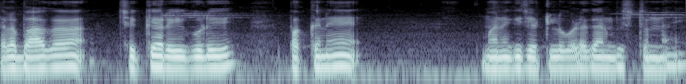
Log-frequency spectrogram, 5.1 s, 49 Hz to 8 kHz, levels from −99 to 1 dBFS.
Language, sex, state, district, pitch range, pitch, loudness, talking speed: Telugu, male, Andhra Pradesh, Guntur, 115-130 Hz, 125 Hz, -16 LUFS, 115 wpm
